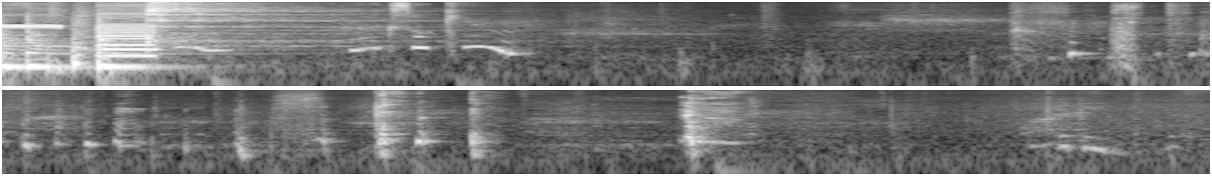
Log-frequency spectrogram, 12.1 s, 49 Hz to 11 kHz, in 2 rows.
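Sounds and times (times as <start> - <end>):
children suppressed giggling: 4.9 - 7.8.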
